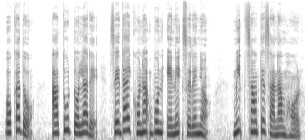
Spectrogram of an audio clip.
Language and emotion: Santali, neutral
